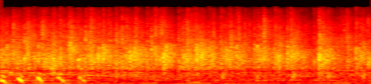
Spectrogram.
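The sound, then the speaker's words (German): An audience applauds steadily, a dense wash of many hands clapping at a fairly loud, even level throughout, with a few higher whoops or voices rising briefly near the start. “Oh, das ist ein Applaus für das kommt ja fast die Tränen.”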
